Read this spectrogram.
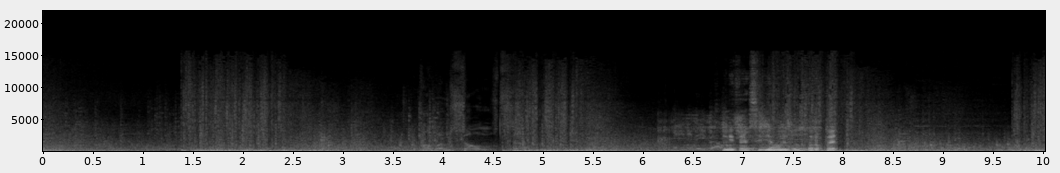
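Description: Heavy guns fire with deep booms.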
